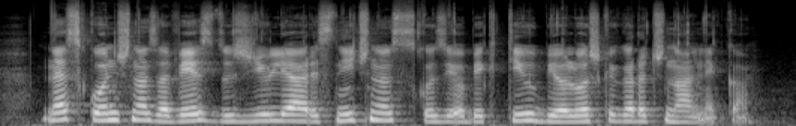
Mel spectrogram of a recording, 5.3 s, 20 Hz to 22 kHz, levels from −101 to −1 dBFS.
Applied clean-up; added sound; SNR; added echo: none; none; none; none.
